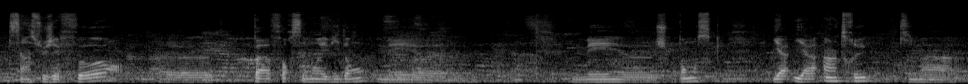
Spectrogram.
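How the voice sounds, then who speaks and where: Hesitant man amid loud crowd chatter. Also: mid-range voice. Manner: hesitant, searching for words, measured opinions. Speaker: podcast guest. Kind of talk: casual chat about TV series. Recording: loud crowd noise around the voice.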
